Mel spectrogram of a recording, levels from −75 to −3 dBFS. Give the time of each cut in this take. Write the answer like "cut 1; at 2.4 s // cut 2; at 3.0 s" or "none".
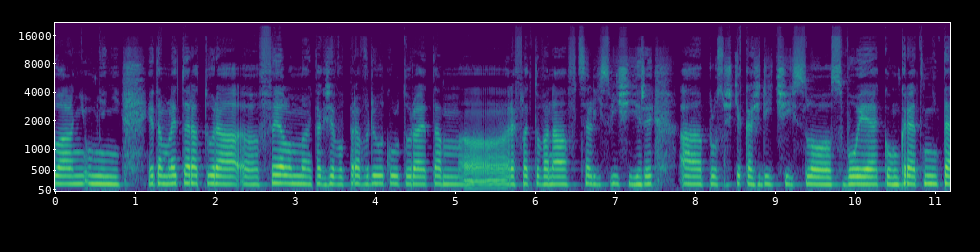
cut 1; at 3.2 s // cut 2; at 4.1 s // cut 3; at 8.4 s

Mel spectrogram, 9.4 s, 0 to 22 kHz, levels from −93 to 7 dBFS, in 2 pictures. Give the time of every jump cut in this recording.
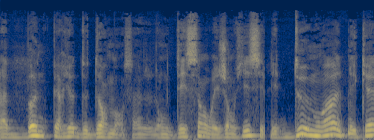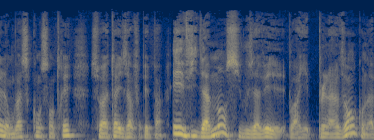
cut 1; at 3.3 s // cut 2; at 4.4 s // cut 3; at 6.4 s // cut 4; at 6.8 s // cut 5; at 8.2 s

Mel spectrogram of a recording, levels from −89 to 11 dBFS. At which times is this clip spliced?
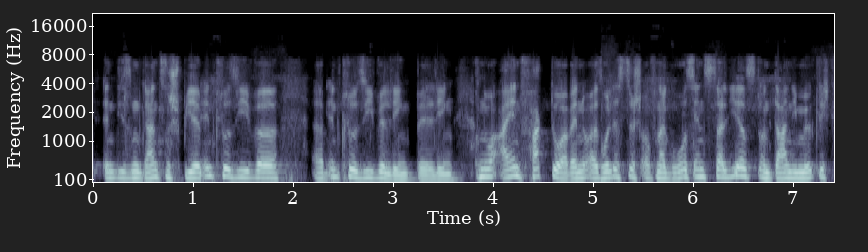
cut 1; at 1.1 s // cut 2; at 2.3 s // cut 3; at 3.8 s // cut 4; at 5.1 s // cut 5; at 5.5 s // cut 6; at 6.0 s

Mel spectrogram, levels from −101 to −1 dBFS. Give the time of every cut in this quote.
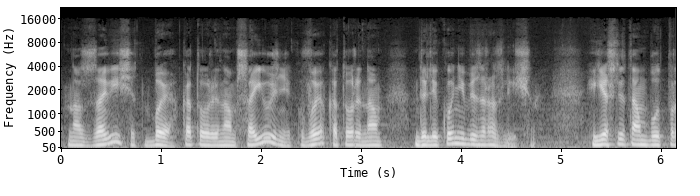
none

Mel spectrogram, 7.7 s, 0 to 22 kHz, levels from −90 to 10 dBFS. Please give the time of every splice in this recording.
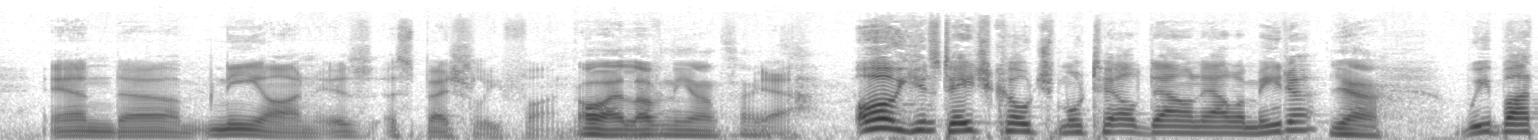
cut 1; at 4.6 s

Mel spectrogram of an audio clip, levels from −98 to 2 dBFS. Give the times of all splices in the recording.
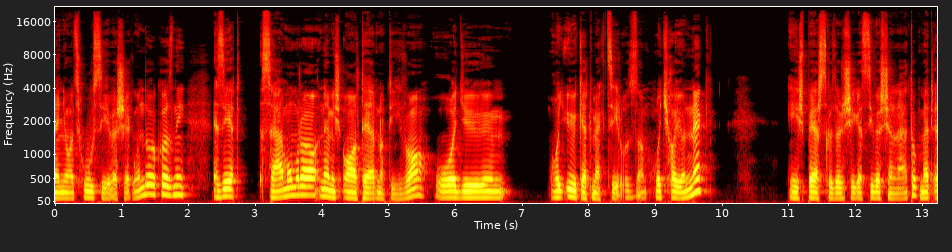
cut 1; at 1.2 s // cut 2; at 11.6 s

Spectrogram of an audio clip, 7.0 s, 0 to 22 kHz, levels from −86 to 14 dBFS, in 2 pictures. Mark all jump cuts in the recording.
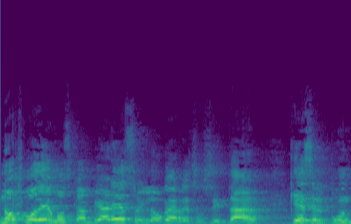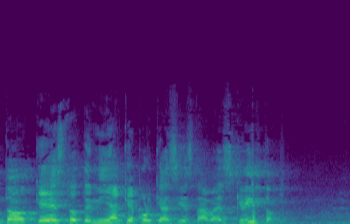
cut 1; at 1.6 s // cut 2; at 4.9 s

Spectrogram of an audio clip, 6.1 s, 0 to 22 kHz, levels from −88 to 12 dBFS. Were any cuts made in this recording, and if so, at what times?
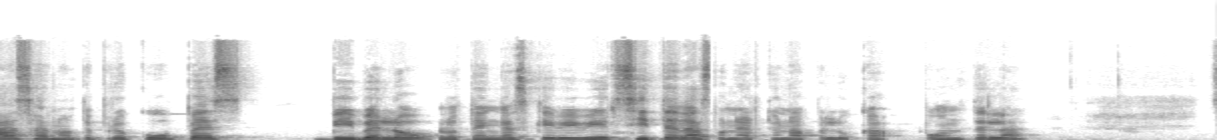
cut 1; at 2.2 s // cut 2; at 3.5 s

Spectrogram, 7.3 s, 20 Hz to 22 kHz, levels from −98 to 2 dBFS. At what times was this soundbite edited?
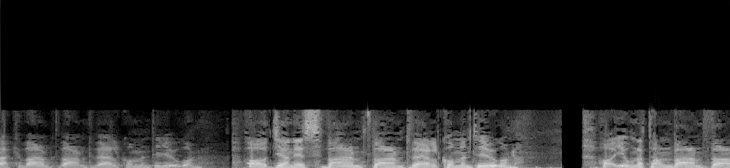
none

